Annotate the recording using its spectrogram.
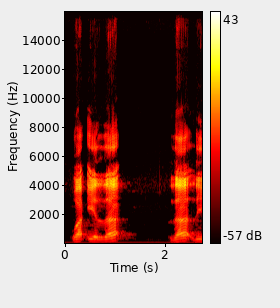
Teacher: ujung lidah bersama ujung gigi di atas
